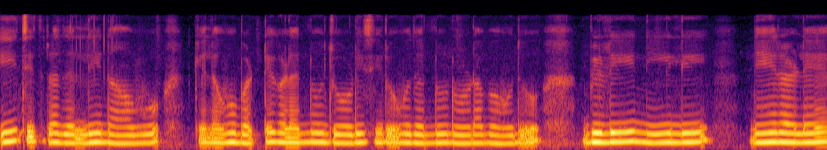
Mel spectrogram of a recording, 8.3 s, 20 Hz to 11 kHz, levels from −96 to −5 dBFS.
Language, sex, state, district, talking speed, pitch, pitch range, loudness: Kannada, female, Karnataka, Raichur, 70 wpm, 195 Hz, 180-200 Hz, -16 LUFS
